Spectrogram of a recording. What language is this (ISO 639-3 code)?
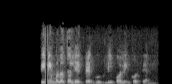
ben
